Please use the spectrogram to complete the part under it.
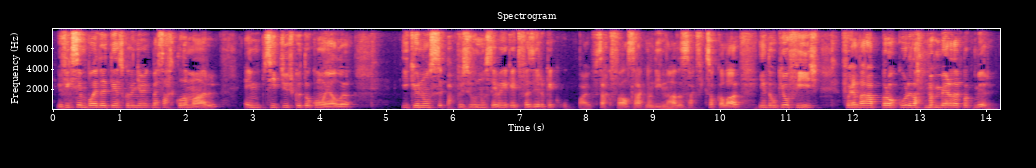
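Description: A man's voice: a little high, dark tone. A young man with a European Portuguese accent telling rambling comic stories as a podcast host, full of slang and fillers. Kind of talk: casual comedic storytelling monologue.

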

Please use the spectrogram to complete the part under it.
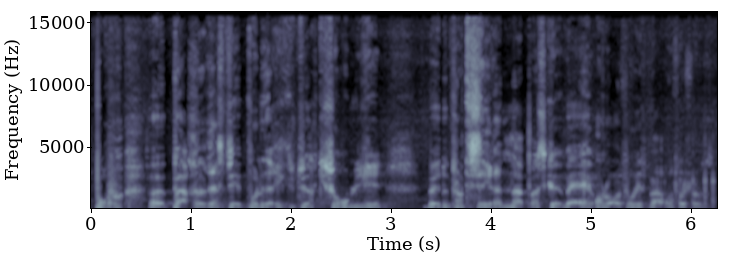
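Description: A man's voice: a little high, a little fast, darkish tone, slight background noise. A man with a southern French accent hosting a casual solo podcast, chatting straight to his listeners and often checking in with them. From southern France. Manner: chatty, addresses listeners directly with frequent "ok?". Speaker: podcast host.

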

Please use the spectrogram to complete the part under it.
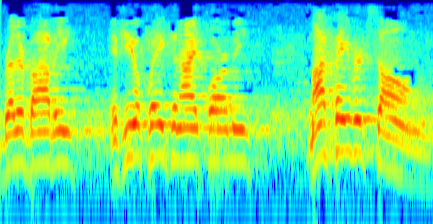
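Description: With a high, lively voice at normal speed, a man exhorts a revival congregation as an evangelist, preaching with fervor. The old recording from a large meeting hall is tinny, noisy, and full of echo.

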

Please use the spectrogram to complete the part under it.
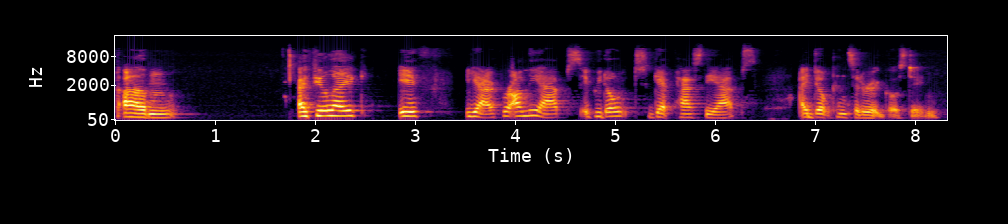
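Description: A woman's voice: lowish voice, expressive, measured pace, a little mellow. A young woman co-hosting a podcast, talking candidly in casual chat, swearing freely and laughing often. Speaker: podcast co-host.

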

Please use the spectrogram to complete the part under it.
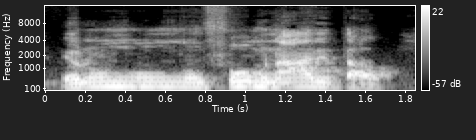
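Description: A man telling a comic anecdote in an animated way, often repeating and restarting words. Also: a little high, fast. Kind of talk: comic storytelling.

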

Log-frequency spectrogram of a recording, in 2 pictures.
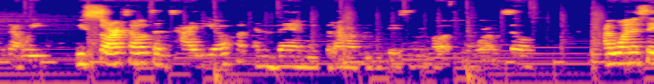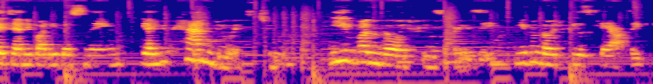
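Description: A woman hosts a podcast interview, warmly affirming her guest and summing up what was said. Her voice sits at a middle pitch and rings in a roomy space, with faint music underneath. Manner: affirming, encouraging, sums up the guest's points. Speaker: podcast host. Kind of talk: conversational interview.

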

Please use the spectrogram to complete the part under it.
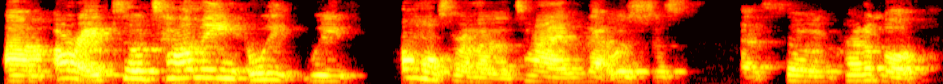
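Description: A woman's voice: lowish voice, expressive, brisk, a crowd in the background. A woman hosting a casual interview, talking with enthusiasm. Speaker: interview host. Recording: roomy, distant and muffled.

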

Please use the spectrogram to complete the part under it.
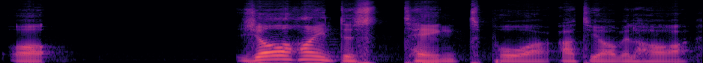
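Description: A man's voice: mid-range voice, very animated, clean tone. Male podcast host, solo monologue, intense and earnest, slightly biting edge, lots of hesitations. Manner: intense, earnest delivery that can sound biting; frequent hesitations and restarts.

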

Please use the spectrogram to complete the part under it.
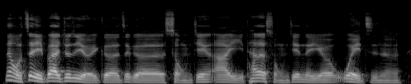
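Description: A man's voice: lowish voice, expressive, quick pace, a little mellow, smooth. A man with a Taiwanese Mandarin accent hosting a podcast in casual, rambling chat that repeats phrases. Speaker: podcast host.

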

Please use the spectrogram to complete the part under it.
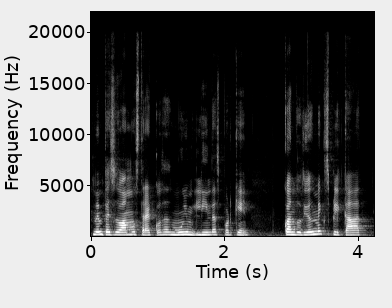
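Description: A woman telling her faith story in a casual conversation, animated, acting out her own prayers and laughing often. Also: fairly high pitch, normal speed.

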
